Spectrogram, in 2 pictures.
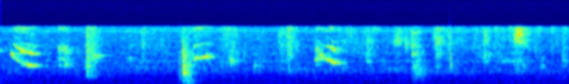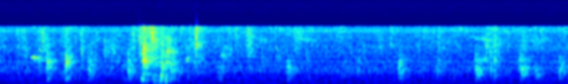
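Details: Puppies eating cat food, which they prefer to puppy food, give high, thin whimpers and short yips, many rising and falling whines repeated irregularly over soft rustling, with one louder cluster of yelps near the middle.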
